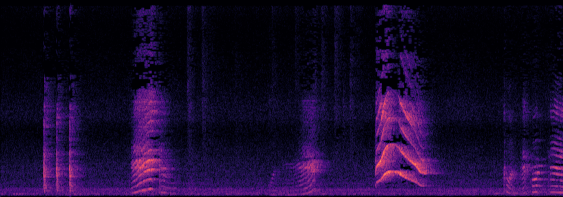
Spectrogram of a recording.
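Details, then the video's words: Alexandrine parakeet kept as a talking bird, mixing clicks, loud harsh arched calls and a softer call, with one especially loud, strained call near the middle and chattering notes at the end. "Alexander talking parrot"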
